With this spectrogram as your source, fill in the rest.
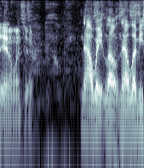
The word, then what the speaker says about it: Anna Wintour: It's just Anna Wintour, right? I know it's spelled that way, but I believe it's pronounced just Anna Wintour.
